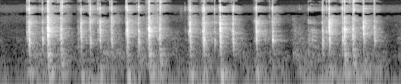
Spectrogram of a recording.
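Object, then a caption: Plastic mechanical keyboard. Fingertips of both hands touch-type fast on a full-size black plastic mechanical keyboard. About two dozen quick, sharp keystrokes click in uneven bursts, each bright and clacky with very little low end and almost no ring.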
